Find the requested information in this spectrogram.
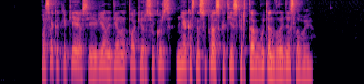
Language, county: Lithuanian, Vilnius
